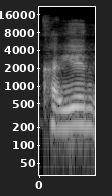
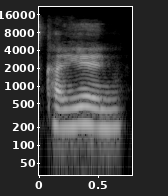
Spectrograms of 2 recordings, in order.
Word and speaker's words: Kayeny: It's not Kayeny, it's not Cayenne, it's Cayenne. So when you finish the pronunciation, your tongue rests up.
